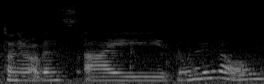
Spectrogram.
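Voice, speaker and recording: A woman with a non-native accent at a fairly slow pace, amid noticeable background noise and audible room echo. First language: not English. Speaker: book vlogger. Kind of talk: casual vlog talk. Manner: halting, many fillers.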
